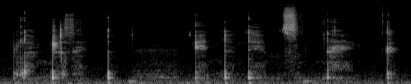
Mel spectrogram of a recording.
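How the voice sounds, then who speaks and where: Whispering in a calm tone at a very slow pace, a woman is heard over noticeable background noise. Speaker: ASMR true crime narrator. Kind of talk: true crime narration, ASMR. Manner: soft-spoken, calm.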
